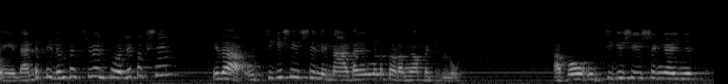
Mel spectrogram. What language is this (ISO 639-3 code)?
mal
